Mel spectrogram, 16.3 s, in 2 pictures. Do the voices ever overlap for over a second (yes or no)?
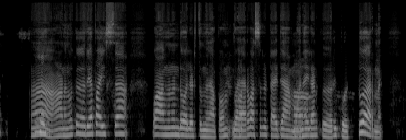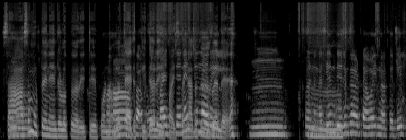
yes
